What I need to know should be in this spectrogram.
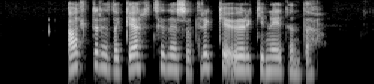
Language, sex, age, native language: Icelandic, female, 18-19, Icelandic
